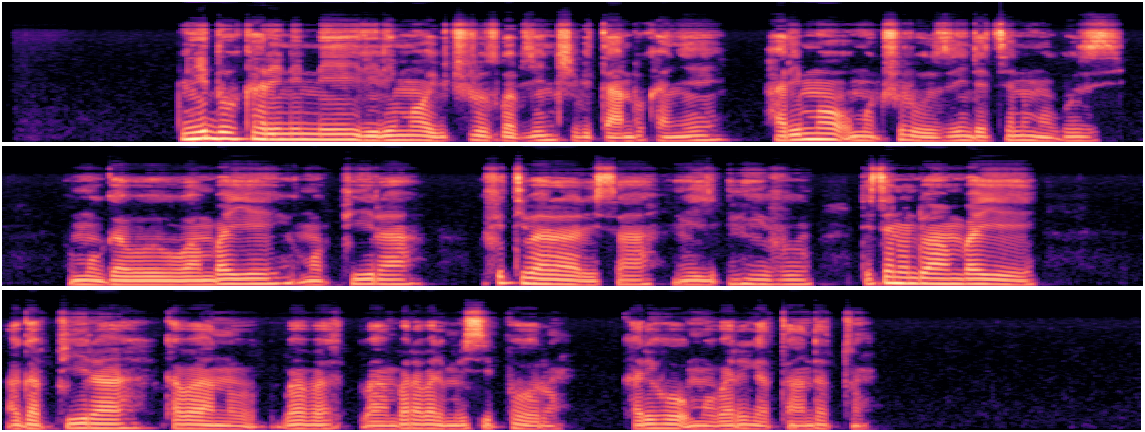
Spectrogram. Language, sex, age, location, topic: Kinyarwanda, male, 18-24, Nyagatare, finance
